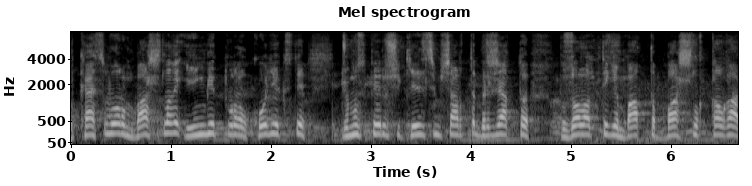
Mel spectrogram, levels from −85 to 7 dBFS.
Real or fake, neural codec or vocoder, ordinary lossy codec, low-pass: fake; codec, 16 kHz, 16 kbps, FreqCodec, smaller model; none; none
